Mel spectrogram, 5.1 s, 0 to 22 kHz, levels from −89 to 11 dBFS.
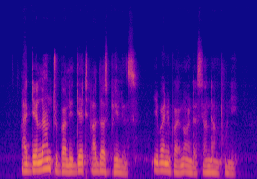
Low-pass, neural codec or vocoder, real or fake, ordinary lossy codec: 19.8 kHz; autoencoder, 48 kHz, 32 numbers a frame, DAC-VAE, trained on Japanese speech; fake; none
